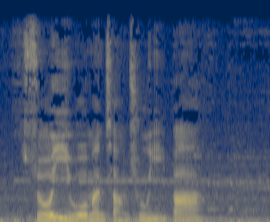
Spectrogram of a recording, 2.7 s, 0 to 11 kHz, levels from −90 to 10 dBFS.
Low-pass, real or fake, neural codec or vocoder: 9.9 kHz; real; none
